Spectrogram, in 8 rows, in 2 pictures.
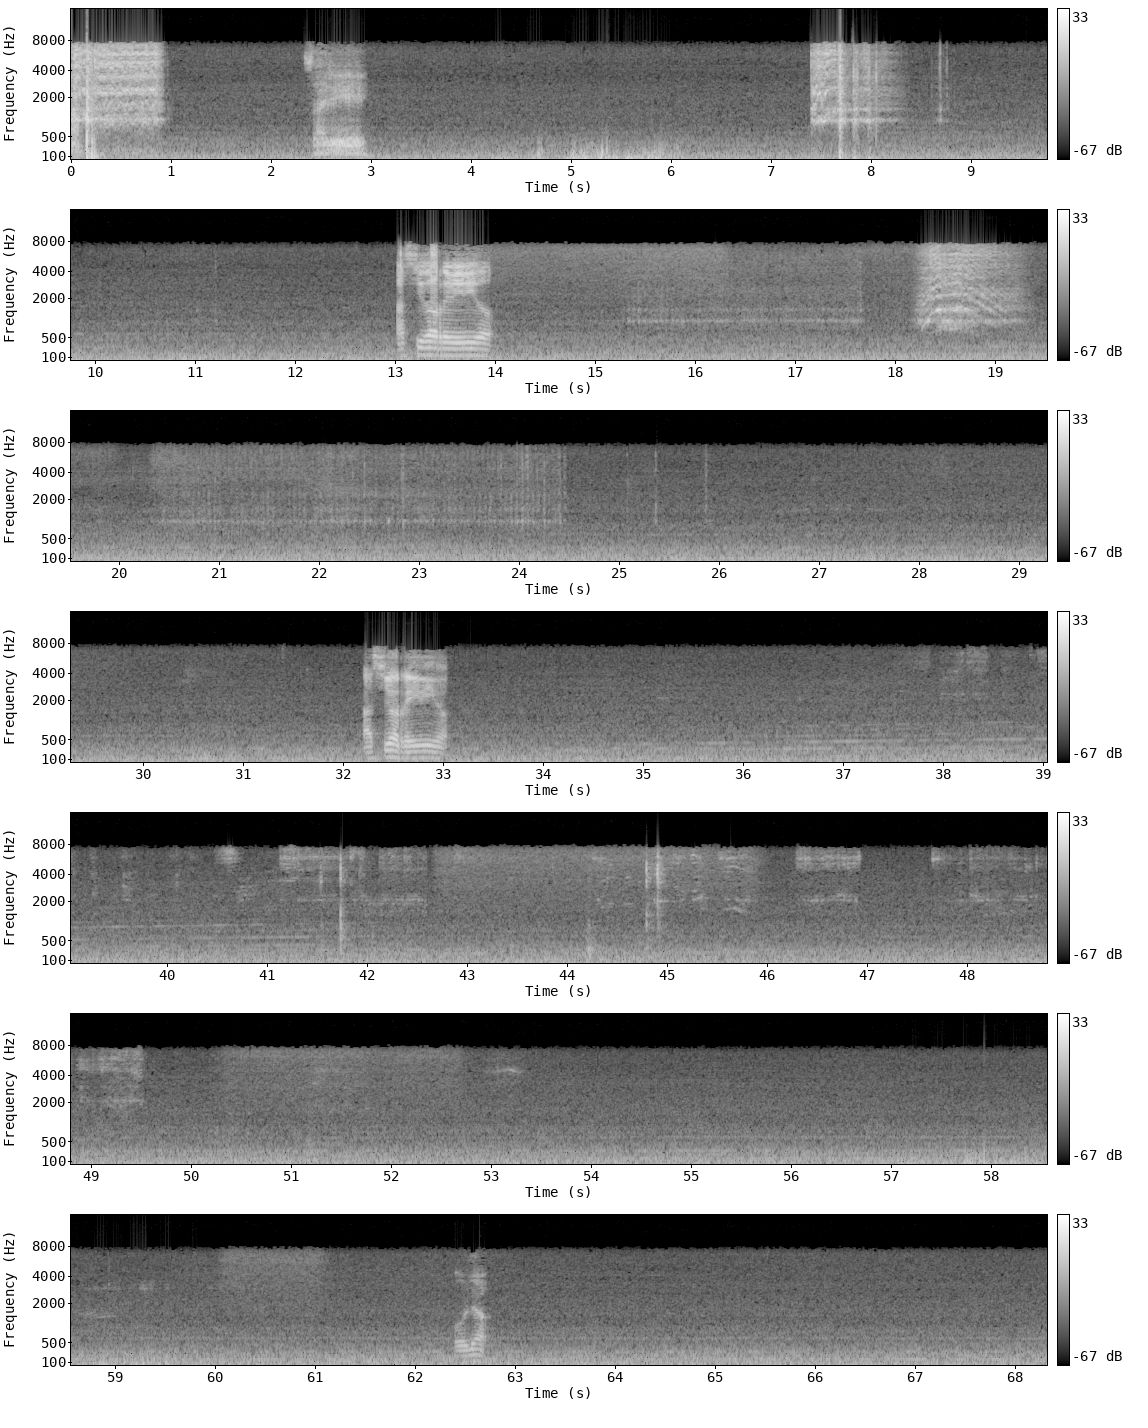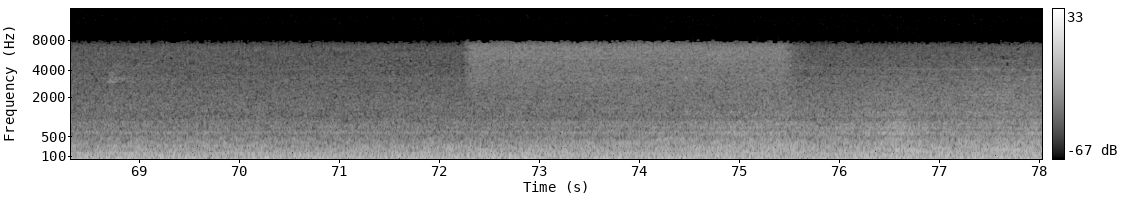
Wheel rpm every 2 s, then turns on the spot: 130, 0, 0, 30, 10, 0, 0, 10, 20, 40, 20, 30, 0, 0, 0, 0, 0, 0, 0, 0, 0, 0, 0, 0, 0, 0, 0, 0, 0, 0, 0, 0, 0, 0, 0, 0, 0, 0, 0.
14-18 20-24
